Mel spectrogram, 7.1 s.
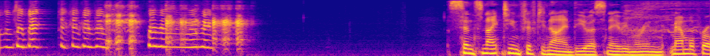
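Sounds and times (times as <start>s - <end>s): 
person imitating a dolphin's alert call: 0.8s - 2.6s
speech: 4.6s - 7.0s.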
